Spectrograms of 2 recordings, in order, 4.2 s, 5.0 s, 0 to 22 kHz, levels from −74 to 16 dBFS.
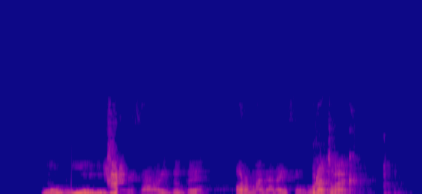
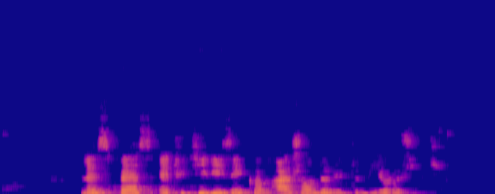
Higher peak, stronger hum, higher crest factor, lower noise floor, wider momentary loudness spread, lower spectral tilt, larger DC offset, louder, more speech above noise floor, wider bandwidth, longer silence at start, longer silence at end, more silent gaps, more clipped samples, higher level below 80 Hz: second, -12 dBFS vs -2 dBFS; neither; about the same, 22 dB vs 20 dB; second, -56 dBFS vs -72 dBFS; about the same, 13 LU vs 11 LU; first, -6 dB/octave vs -4.5 dB/octave; neither; second, -32 LUFS vs -22 LUFS; second, 25 dB vs 50 dB; first, 11 kHz vs 7.8 kHz; second, 0.45 s vs 0.8 s; second, 0.3 s vs 0.6 s; neither; neither; about the same, -70 dBFS vs -70 dBFS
